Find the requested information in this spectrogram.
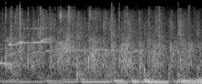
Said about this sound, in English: Big round of applause for all of your round one comics.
